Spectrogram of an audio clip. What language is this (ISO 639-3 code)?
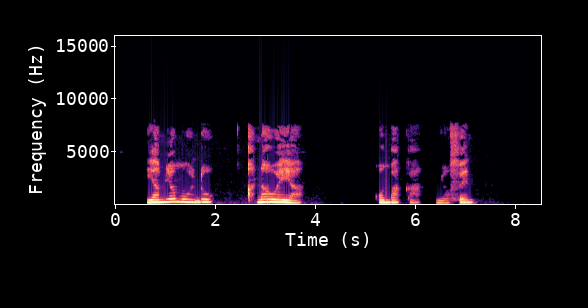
tvu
